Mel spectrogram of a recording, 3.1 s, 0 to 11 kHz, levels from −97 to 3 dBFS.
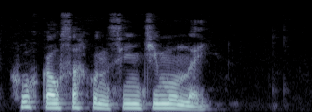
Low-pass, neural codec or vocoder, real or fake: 7.2 kHz; none; real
